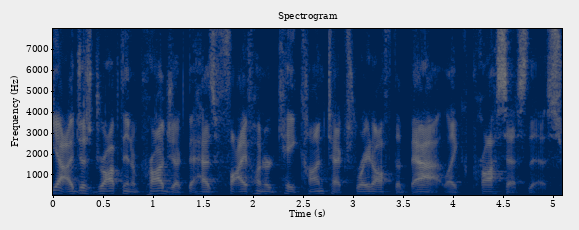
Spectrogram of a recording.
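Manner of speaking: usual speaking voice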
